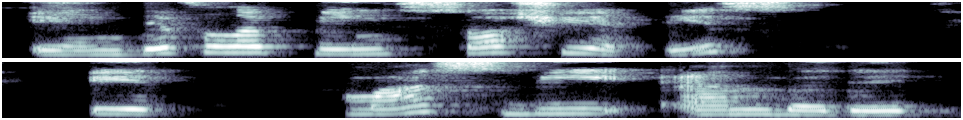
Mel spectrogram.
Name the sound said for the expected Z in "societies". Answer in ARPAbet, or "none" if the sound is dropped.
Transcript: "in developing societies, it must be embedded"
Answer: S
